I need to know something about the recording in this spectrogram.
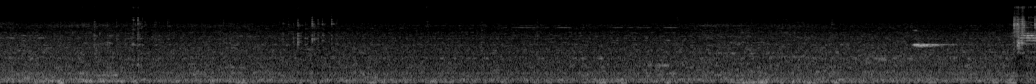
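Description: Steady city street traffic noise, with light rustling as a riding jacket sleeve and gloves are adjusted. A short high chirp about nine seconds in.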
